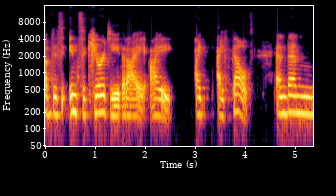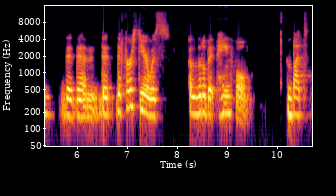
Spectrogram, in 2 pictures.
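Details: Adult woman about 3.5 years after a stroke caused by carotid artery dissection, with severe aphasia early on, aphasia persisting and still in speech therapy: aphasia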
